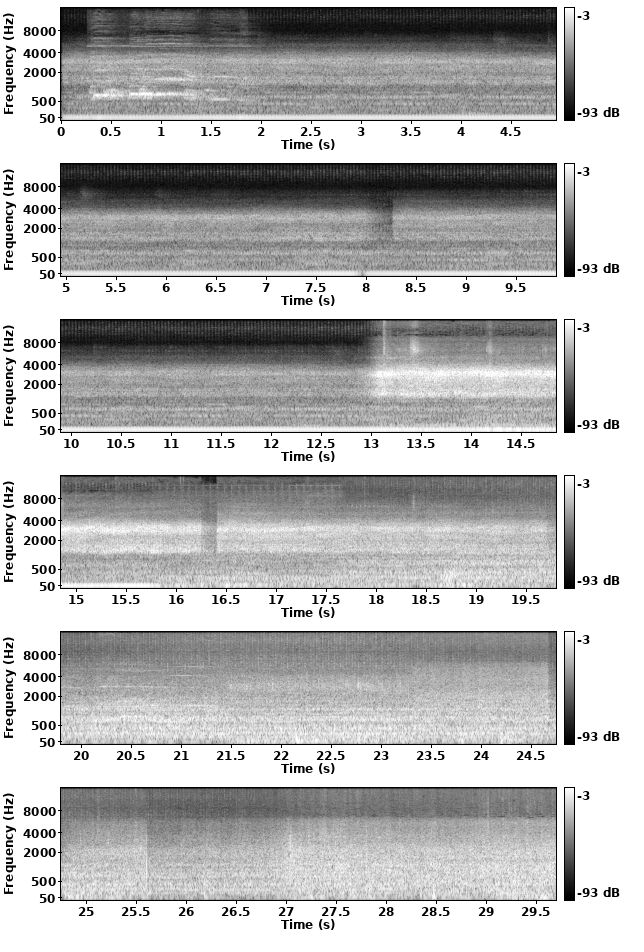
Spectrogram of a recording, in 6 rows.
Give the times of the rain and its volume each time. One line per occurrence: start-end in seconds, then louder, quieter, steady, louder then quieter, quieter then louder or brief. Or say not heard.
13.9-29.6 louder.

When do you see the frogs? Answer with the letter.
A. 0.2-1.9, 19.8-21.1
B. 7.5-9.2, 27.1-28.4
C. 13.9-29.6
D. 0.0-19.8
D.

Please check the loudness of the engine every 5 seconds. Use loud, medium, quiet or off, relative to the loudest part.
quiet, quiet, quiet, medium, loud, medium.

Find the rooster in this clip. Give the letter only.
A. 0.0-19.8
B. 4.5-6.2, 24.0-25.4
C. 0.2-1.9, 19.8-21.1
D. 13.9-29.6
C.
